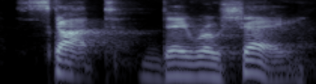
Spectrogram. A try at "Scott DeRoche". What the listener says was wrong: he said roll the R. I didn't hear.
